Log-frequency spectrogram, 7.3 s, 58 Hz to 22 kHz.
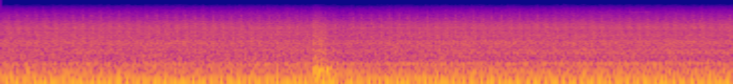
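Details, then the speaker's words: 1957 Chevy Bel Air V8, revived after sitting in a field, oil pressure and fuel system fixed: low steady idle rumble, even beat, no tapping or knocking; good oil pressure, quiet motor, possibly a mild cam; normal idle. "got lots of oil pressure motor seems pretty quiet sounds like it might have a bit of a camshaft in it"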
